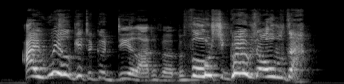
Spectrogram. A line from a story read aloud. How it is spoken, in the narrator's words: exclaimed Miss Minchin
